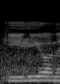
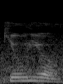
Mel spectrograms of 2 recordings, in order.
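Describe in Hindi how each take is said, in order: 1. पहला अक्षर 'kee' की तरह बोला जाता है। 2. पहला अक्षर 'kyoo' की तरह बोला जाता है। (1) "कीरियो नहीं" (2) "क्यू है"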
